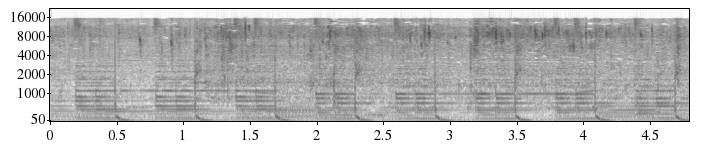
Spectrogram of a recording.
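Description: Onion pakoras frying in hot oil give a steady, close, loud sizzle with a crackling hiss throughout, plus faint rhythmic clinks of a utensil and no talking.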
